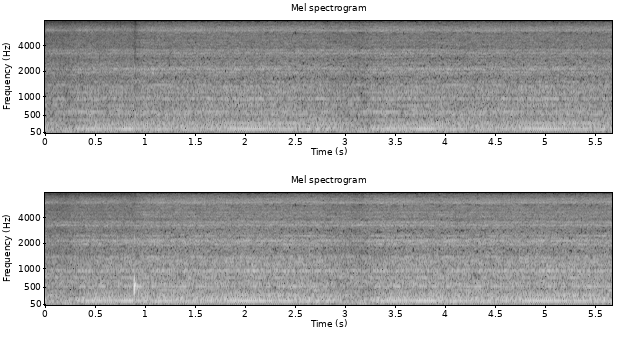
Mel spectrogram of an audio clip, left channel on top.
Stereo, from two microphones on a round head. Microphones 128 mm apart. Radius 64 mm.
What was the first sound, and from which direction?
An engine running, 55° right (ahead or behind).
